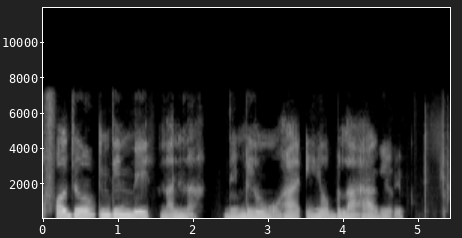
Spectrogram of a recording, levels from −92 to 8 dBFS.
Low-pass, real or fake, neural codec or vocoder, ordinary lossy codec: 7.2 kHz; fake; codec, 16 kHz, 1 kbps, FreqCodec, larger model; MP3, 96 kbps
